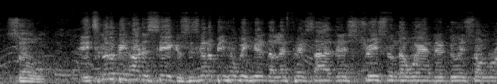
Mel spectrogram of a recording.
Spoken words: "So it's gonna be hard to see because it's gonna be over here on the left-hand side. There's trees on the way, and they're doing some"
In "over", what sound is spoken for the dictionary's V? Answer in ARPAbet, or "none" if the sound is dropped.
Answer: none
